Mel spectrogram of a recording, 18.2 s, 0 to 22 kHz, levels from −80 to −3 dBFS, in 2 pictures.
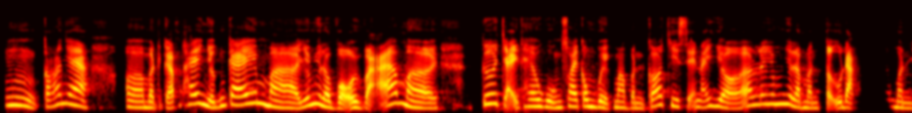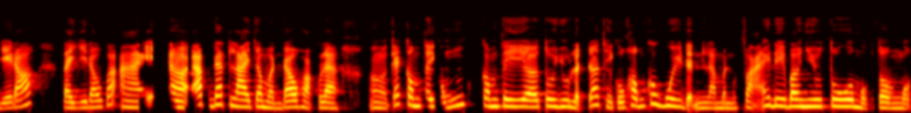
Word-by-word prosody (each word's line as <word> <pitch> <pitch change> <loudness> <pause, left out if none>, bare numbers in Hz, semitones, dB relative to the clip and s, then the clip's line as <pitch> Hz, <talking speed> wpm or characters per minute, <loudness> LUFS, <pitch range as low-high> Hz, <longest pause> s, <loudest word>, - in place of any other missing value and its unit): Ừm, 280 -7 -2
có 235 +5 -5
nha, 310 -7 +3 0.4
ờ, 215 -2 -2
mình 205 -1 -2
cảm 190 +1 +2
thấy 330 +2 +2
những 265 -2 0
cái 315 +4 +4
mà, 220 - +2
giống 265 - -1
như 330 - 0
là, 230 - +4
vội 200 +1 +2
vã 320 - +4
mà 195 -7 +2 0.5
cứ 335 +2 0
chạy - - +5
theo 245 +3 -1
guồng 215 -3 -3
xoay 240 +3 +1
công 240 -1 0
việc 210 -3 -3
mà 205 -1 -3
mình 185 -1 -8
có 250 - -1
chia 270 -5 -6
sẻ 230 - -4
nãy 225 +3 -4
giờ 200 -8 0
á, 270 - 0
nó 320 +2 -4
giống 330 0 -2
như 330 - -1
là 225 -5 +1
mình 195 -2 -6
tự - - -1
đặt - - +3 0.3
cho 240 - -27
mình 200 -3 -6
vậy 190 +1 0
đó. 305 +5 +1 0.3
Tại 200 -2 +1
vì 205 - -4
đâu 215 +1 -2
có - - -3
ai, 220 -2 0 0.3
à, 225 -3 +4
áp 305 +1 +6
deadline 270 -7 +4
cho 235 +1 -1
mình 195 -5 -3
đâu. 215 +2 +4
Hoặc 215 -2 -4
là, 195 -2 +2 0.3
ờ, 195 -2 -6
các 310 +2 -1
công 280 -4 +1
ty 255 -2 +1
cũng 240 +8 -5 0.2
công 250 -2 0
ty 245 -1 +1 0.2
tour 245 -1 0
du 235 - -1
lịch 210 - +1
á, 290 +1 +1
thì 215 -7 -7
cũng 195 +1 -3
không 255 +2 -1
có 335 - -1
quy 265 -4 0
định 200 - -2
là 190 0 -5
mình 185 0 -6
phải 275 +2 -2
đi 260 -1 0
bao 250 0 +3
nhiêu 245 0 +2
tour 245 -2 +3
một 180 -5 -4
tuần, 185 -2 -1
một 170 - -6
235 Hz, 270 wpm, -23 LUFS, 200-270 Hz, 0.5 s, áp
